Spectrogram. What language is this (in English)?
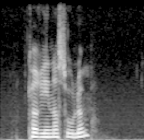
Norwegian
